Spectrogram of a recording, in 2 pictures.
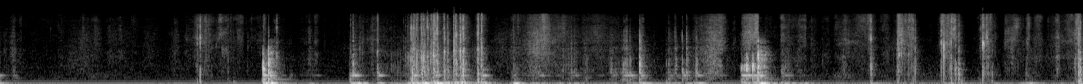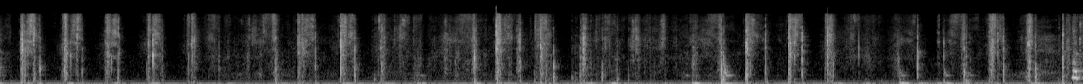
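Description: Tarot cards being shuffled again and again in a quick riffling patter, with sharp bursts and brief pauses, close up and fairly loud, no voices.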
